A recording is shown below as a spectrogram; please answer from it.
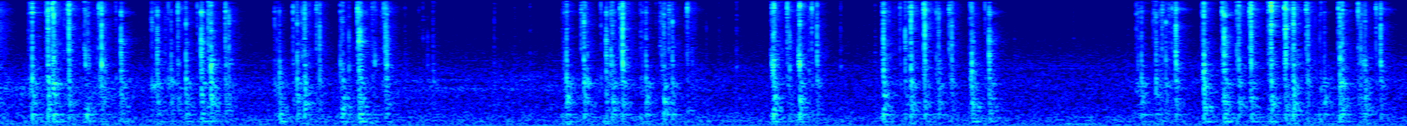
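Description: Fingertips type on the dark plastic keys of a mustard-yellow plastic-cased manual typewriter with a metal mechanism. Rapid runs of bright, crisp clacks come in several bursts separated by brief pauses, each strike dying away almost instantly with very little low-end weight.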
